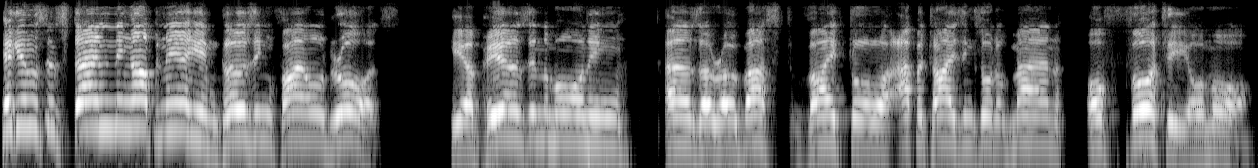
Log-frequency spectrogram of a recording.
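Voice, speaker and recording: A man acts as an exacting, pompous playwright narrating a stage play. His voice is high and sharp. He declaims each direction deliberately and theatrically. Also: muffled recording, heavily acted. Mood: emphatic.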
